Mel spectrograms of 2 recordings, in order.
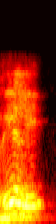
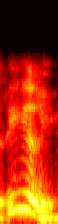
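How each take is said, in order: First: Said in the usual way. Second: High, swooping "Really?" of surprise. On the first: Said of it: "It's like a matter of fact". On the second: Shown as a demonstration. Teacher contrasting meanings by pitch, surprised "Really?". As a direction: ask it with a big surprised pitch arch. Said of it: "It's a surprise".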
